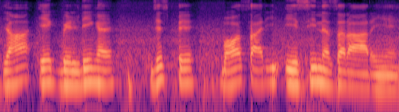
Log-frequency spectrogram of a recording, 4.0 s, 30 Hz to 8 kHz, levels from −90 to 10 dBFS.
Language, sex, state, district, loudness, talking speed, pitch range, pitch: Hindi, male, Uttar Pradesh, Lucknow, -15 LUFS, 195 wpm, 120-135 Hz, 125 Hz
